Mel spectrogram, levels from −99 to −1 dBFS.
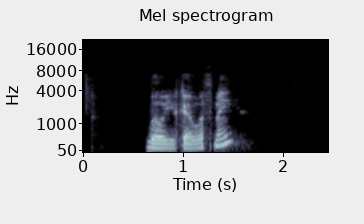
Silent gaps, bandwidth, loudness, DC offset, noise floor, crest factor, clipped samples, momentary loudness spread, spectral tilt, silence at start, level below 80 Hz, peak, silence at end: none; 7.2 kHz; -33 LUFS; under 0.1%; under -90 dBFS; 22 dB; under 0.1%; 8 LU; -5.5 dB/octave; 0.65 s; -70 dBFS; -14 dBFS; 0.95 s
